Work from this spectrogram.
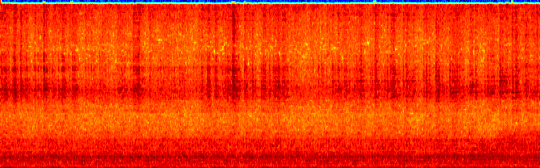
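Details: Komatsu wheel loader diesel after alternator IC regulator/rectifier fault repair (dash lights stayed on, would not crank): runs smooth and even at steady idle, no knocks or misses; healthy.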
